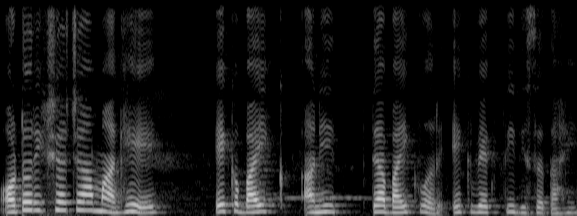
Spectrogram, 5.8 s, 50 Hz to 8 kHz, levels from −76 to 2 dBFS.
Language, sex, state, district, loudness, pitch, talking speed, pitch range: Marathi, female, Maharashtra, Dhule, -26 LUFS, 225 Hz, 135 wpm, 210-245 Hz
